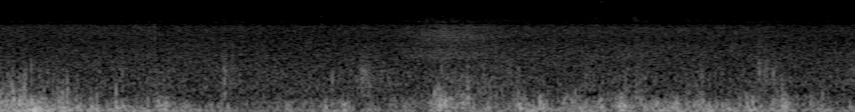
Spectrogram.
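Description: Wind buffeting the camera's microphone outdoors: a low, uneven noise with no distinct events.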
